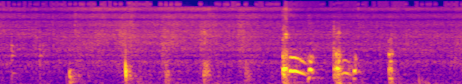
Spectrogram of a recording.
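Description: Minced pork stir-fried with holy basil in a pan over a home charcoal stove, faint background sizzle with a few scattered spatula taps and scrapes, soft and intermittent.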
